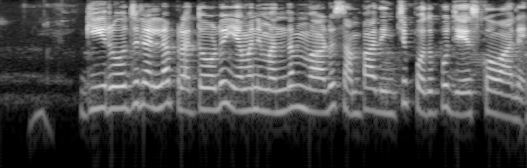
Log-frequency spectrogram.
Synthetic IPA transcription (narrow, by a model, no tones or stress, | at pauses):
ɡiːɾo̞ːd͡ʒulɐlːɐpɾɐt̪oːɽuɛʋɐnimɐnd̪ɐmʋaːɽusɐmpaːd̪iɲt͡ʃipod̪uput͡ʃeːsu̥kɔːʋaːli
